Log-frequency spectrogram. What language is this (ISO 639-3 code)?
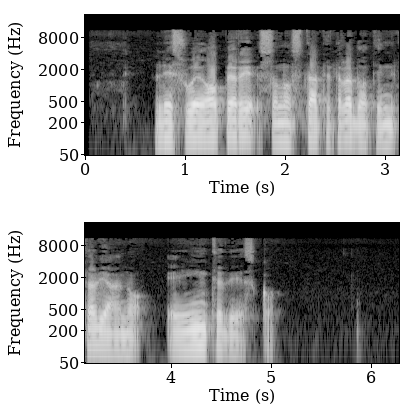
ita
